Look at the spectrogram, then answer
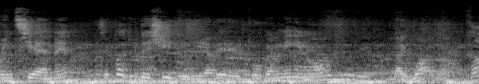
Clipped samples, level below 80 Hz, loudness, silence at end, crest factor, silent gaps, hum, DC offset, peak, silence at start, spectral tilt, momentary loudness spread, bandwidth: under 0.1%; -22 dBFS; -13 LUFS; 0 s; 10 dB; none; none; under 0.1%; -2 dBFS; 0 s; -7 dB/octave; 2 LU; 12.5 kHz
